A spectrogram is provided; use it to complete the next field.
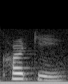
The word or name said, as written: corky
